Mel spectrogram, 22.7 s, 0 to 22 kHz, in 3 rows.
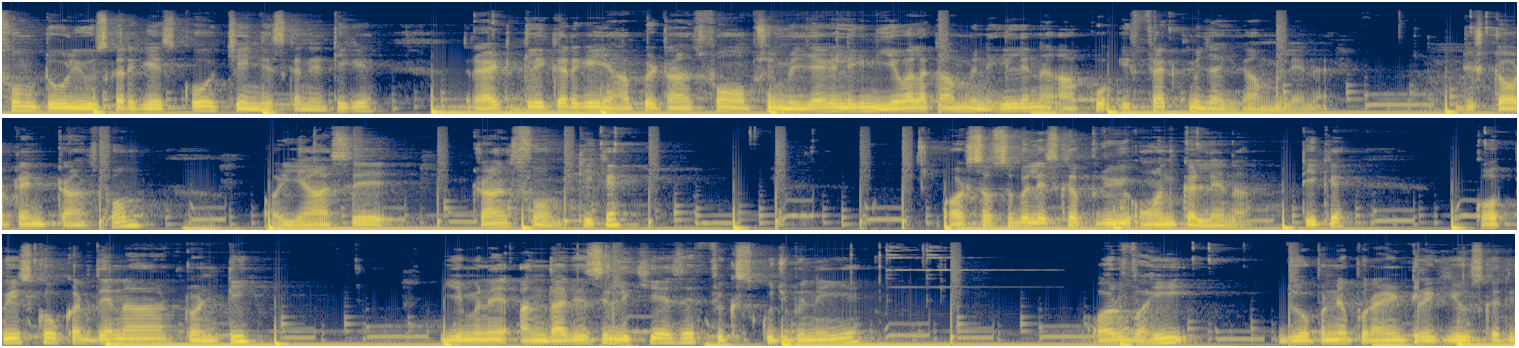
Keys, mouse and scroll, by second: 2.2 right click, 5.6 click, 10.4 click, 15.9 KP_2, 16.0 KP_0, 20.9 click, 22.1-22.7 scroll down 1.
